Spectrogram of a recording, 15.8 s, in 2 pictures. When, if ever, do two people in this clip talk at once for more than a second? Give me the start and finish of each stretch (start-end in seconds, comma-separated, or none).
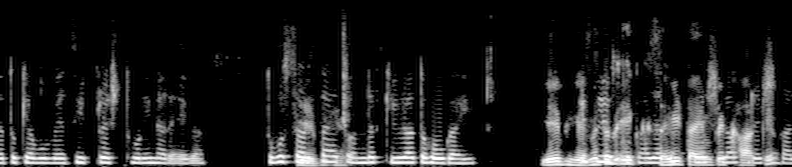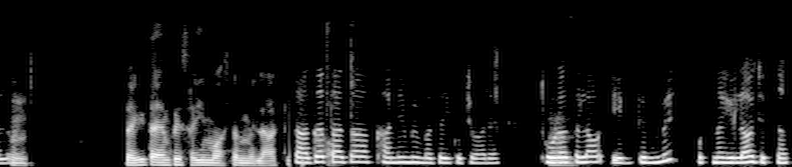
5.8-7.8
